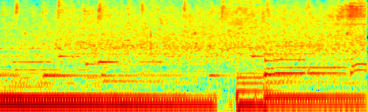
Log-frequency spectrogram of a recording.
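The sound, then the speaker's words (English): Steady rain patters continuously on a surface on a winter day in May at the Baxburg Estate Cellars wine farm, on the lower reaches of Simonsburg Mountain near Paarl and Stellenbosch, South Africa. It is layered over a low, droning mechanical hum that briefly dips and returns; no one speaks. “It's raining on and off on a winter day in May when I stop by the Baxburg Estate Cellars.”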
